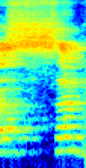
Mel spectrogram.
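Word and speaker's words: ascent: देखो यहाँ इस जगह पे एसेंट होना चाहिए था, क्या होना चाहिए था? एसेंट, बट इस सी को हम नहीं पढ़ते।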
